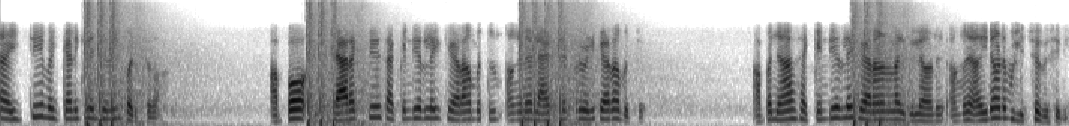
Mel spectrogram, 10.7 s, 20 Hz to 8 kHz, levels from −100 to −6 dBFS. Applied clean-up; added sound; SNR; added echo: none; Gunshot, gunfire; 12 dB; none.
